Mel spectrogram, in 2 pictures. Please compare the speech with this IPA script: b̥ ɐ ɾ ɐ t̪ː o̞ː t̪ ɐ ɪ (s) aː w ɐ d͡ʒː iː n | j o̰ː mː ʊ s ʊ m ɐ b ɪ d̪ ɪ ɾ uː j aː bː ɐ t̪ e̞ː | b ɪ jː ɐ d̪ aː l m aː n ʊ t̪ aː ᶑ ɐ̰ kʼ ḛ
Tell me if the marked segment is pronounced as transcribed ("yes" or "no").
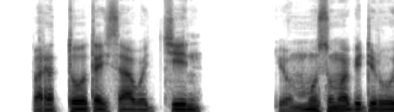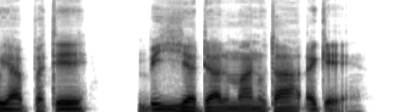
yes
